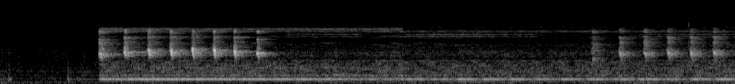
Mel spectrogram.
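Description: A gecko chirps in quick runs of sharp clicks.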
